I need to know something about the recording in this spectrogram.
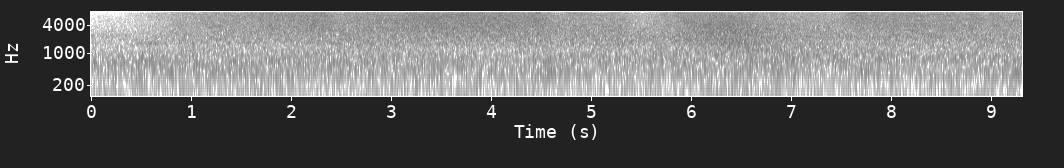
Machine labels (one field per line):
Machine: fan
